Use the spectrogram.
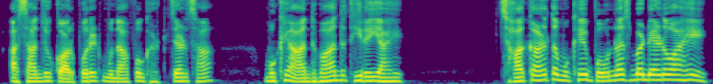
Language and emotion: Sindhi, fearful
